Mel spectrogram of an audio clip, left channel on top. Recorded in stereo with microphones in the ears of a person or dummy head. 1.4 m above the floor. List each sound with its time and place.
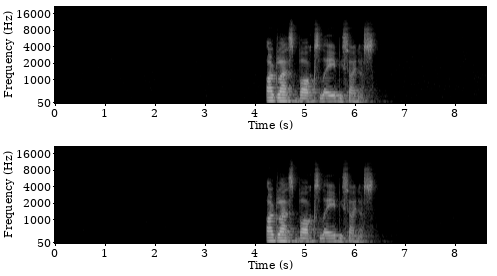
4.2 s a man speaking: 5° left (ahead or behind), 0.6 m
